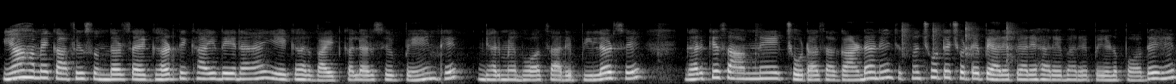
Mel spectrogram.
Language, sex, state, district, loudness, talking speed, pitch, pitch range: Hindi, female, Uttar Pradesh, Hamirpur, -16 LUFS, 220 wpm, 240 Hz, 215-275 Hz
